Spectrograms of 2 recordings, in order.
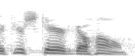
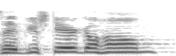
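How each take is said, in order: First: Said in the usual way. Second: Louder announcement to the whole army; calling out to troops. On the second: Acted. Gideon calling out to his troops, loud announcement. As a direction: call it out across the camp.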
